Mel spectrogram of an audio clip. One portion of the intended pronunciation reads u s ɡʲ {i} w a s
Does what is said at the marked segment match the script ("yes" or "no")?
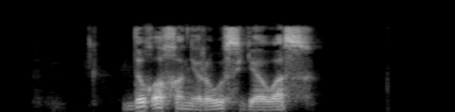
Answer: no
